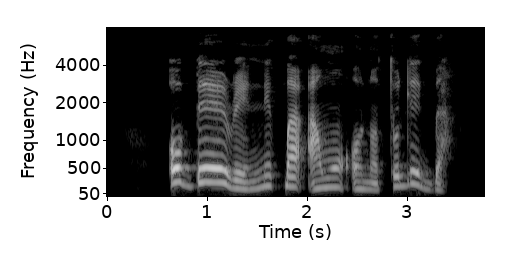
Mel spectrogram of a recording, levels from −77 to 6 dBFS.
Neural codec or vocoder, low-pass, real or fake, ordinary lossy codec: none; 7.2 kHz; real; none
